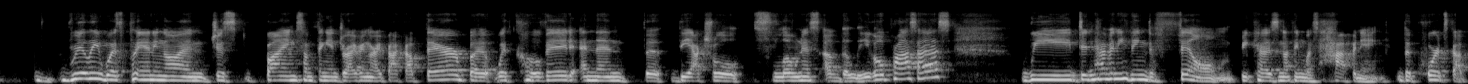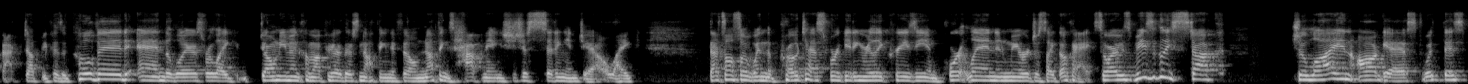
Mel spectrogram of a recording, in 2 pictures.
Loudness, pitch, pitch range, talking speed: -20 LUFS, 185 Hz, 165-210 Hz, 190 wpm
